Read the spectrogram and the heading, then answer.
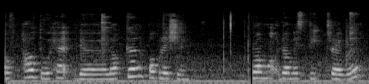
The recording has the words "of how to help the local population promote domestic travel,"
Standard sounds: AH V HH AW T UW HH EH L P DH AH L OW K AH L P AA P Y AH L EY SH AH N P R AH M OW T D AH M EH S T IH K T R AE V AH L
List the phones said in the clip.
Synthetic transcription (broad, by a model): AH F HH AW T UW HH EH P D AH L OW K AH L P AA P Y AH L EY SH AH N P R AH M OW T D AH M EH S T IH K T R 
